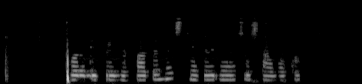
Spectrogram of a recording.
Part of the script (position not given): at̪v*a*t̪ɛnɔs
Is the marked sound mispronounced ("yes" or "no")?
no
